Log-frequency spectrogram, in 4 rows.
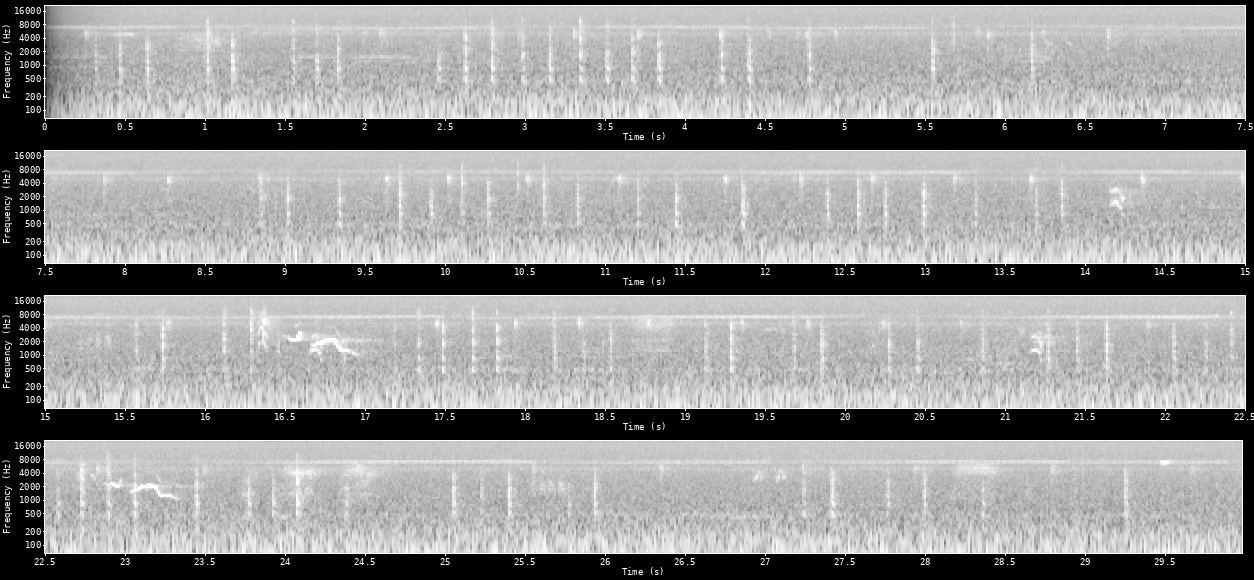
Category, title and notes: Soundscapes > Nature
woodpecker et alt
Soundscape of dawn in a rural landscape. You can hear: turtledoves, pheasants, magpies, grey crows, sparrows and several other unidentified birds. In the background, there is the chirping of crickets and the sound of cars in the distance or passing on a gravel road near the house. In particular, in this recording, you can hear the sound of a woodpecker repeatedly tapping on the bark of a tree not far from the recording point.
ambience, birds, dawn, field-recording, freesound20, italy, nature, outdoor, summer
